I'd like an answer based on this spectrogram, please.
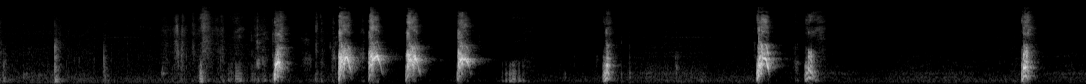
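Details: Pet dog barking while asking for a treat. Soft yips build into a rapid run of sharp barks around four seconds, then scattered single barks with pauses in a quiet room.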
